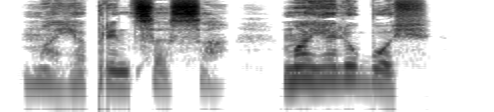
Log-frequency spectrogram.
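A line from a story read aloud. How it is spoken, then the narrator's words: Whisper. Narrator (Russian): прошептал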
